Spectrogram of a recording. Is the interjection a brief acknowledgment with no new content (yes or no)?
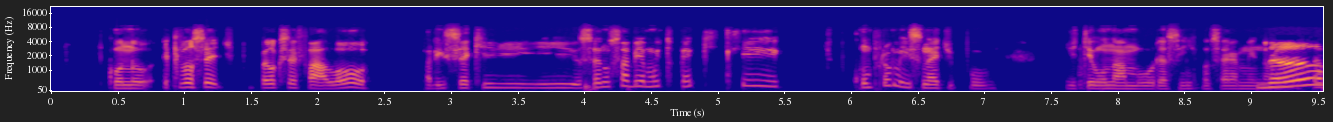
no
